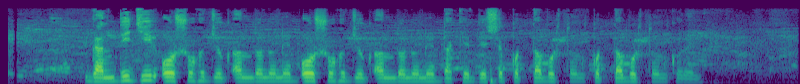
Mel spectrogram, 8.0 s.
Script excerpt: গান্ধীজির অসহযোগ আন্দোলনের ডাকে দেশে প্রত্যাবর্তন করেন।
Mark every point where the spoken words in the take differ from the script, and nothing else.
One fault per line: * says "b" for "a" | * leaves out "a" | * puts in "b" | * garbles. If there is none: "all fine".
* puts in "অসহযোগ আন্দোলনের"
* puts in "প্রত্যাবর্তন"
